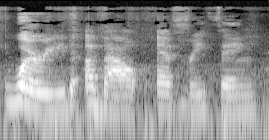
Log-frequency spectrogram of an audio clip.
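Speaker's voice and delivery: usual speaking voice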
